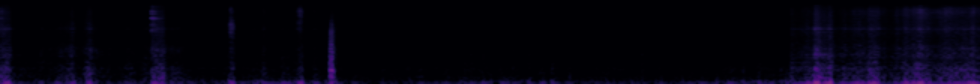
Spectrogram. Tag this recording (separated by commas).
Silence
